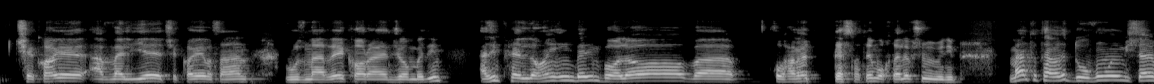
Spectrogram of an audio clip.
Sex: male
